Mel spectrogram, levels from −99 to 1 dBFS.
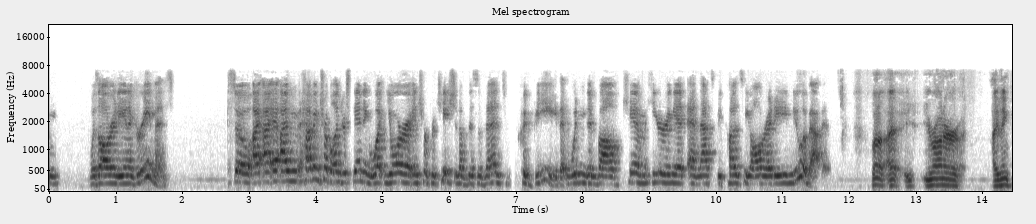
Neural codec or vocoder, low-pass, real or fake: vocoder, 44.1 kHz, 128 mel bands every 512 samples, BigVGAN v2; 7.2 kHz; fake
